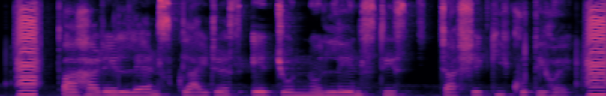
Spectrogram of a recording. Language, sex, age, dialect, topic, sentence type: Bengali, female, 18-24, Rajbangshi, agriculture, question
